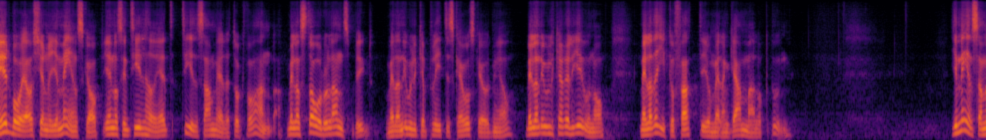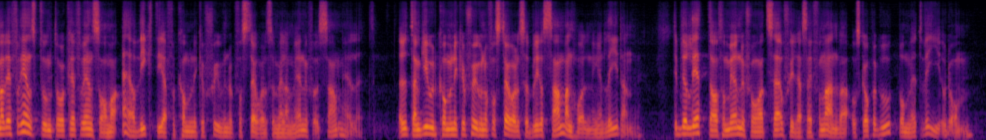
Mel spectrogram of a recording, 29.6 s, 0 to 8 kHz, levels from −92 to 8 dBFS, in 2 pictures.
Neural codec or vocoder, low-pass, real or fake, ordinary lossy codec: codec, 16 kHz, 0.7 kbps, FocalCodec; none; fake; none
